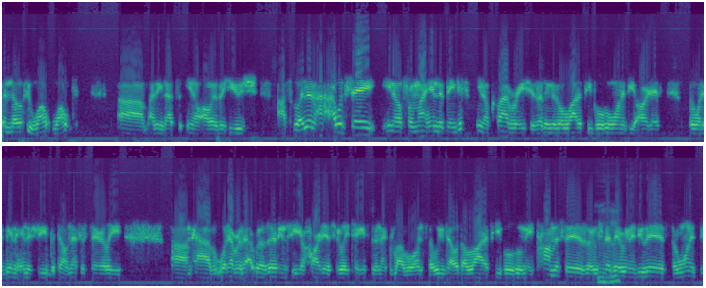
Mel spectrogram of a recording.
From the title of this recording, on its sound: Phone Interview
